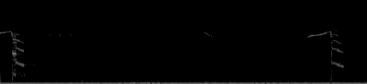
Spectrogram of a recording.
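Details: Golden eagles at a nest camera in Soomaa National Park, Estonia, morning of 1 April 2024, while the male comes home and the female leaves briefly; two high yelps, one at the start and one near the end, with faint thin whistles and low hum between.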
